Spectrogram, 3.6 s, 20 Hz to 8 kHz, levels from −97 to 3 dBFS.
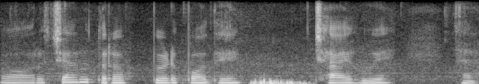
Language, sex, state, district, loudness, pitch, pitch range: Hindi, female, Bihar, Kaimur, -19 LUFS, 180 Hz, 175-190 Hz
